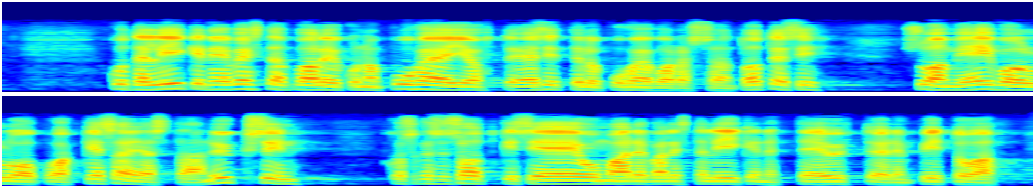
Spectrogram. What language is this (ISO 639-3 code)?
fin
